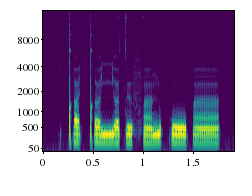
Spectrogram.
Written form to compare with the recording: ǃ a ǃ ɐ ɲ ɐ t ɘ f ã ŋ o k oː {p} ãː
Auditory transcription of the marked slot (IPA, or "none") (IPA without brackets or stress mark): p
